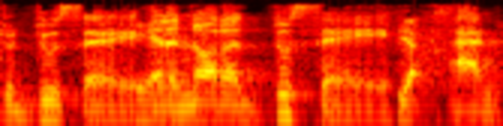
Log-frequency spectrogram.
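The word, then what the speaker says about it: Duse: Eleanor Deuce, can you tell us something about her? In 60 seconds, starting now. Well, of course, it should be pronounced Duce, Eleonora Duce.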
